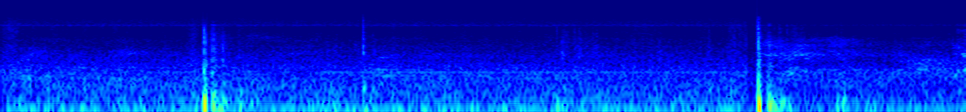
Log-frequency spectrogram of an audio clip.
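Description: A football is kicked with sharp thuds in a large echoing hall.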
